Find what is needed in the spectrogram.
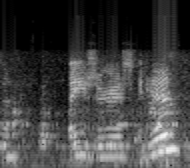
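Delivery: ordinary delivery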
